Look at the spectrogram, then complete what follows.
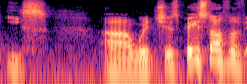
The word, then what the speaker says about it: Ys: is the correct pronunciation of the series that is spelled Ys. So like a lot of people would call that Ys back in the day, or you know, something to that degree, but it's called Ys, which is based off of a similar legend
